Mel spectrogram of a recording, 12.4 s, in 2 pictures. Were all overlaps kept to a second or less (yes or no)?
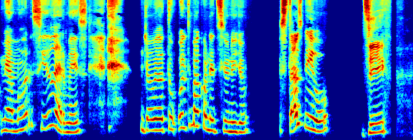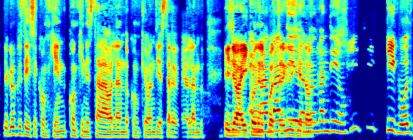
no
